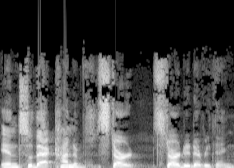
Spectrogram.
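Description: This is a woman speaking. She has an Upper Midwest accent. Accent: Upper Midwest (Minnesota). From Minnesota, South St. Paul / Cottage Grove area. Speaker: state senator. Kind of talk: interview. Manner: hesitant with many fillers.

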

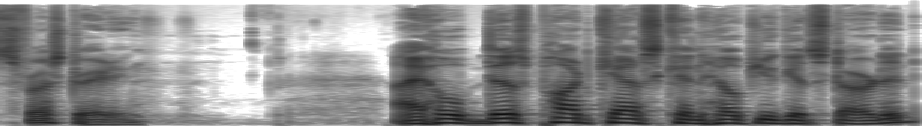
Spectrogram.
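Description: Recorded very cleanly against a silent background, a man speaks with lively intonation and a dark, mellow tone. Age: 60s. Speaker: podcast host and writer. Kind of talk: solo podcast monologue. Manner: casual, conversational.

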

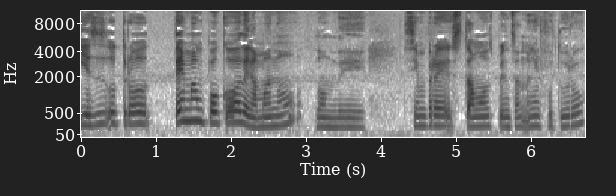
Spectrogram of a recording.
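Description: A woman with a Mexican accent, dark and mellow in tone, fairly slow in pace, with very wide pitch swings. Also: medium pitch for a woman. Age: 20s. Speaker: podcast host. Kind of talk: casual monologue; guided meditation.

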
